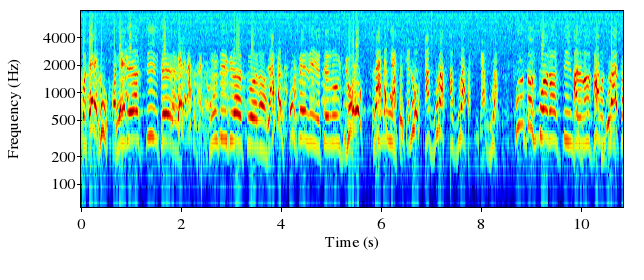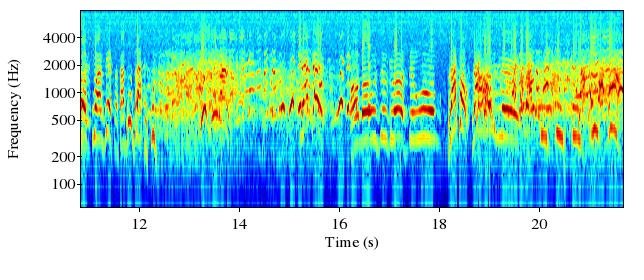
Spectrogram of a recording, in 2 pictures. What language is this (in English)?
Romanian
